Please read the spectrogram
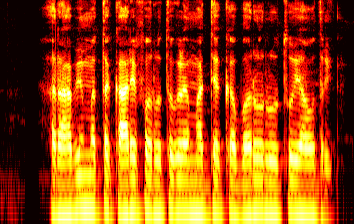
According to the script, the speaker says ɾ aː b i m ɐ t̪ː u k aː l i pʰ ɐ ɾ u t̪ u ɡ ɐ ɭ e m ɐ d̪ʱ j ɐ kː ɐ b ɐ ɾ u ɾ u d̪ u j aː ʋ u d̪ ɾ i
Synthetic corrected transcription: ɾ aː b i m ɐ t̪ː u k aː ɾ i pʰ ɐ ɾ u t̪ u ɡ ɐ ɭ e m ɐ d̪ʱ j ɐ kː ɐ b ɐ ɾ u ɾ u t̪ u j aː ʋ u d̪ ɾ i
